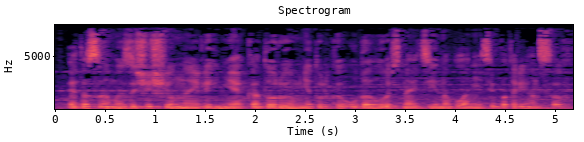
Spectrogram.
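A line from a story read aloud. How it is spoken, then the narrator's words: Plain. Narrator (Russian): ответил ей Андерсон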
